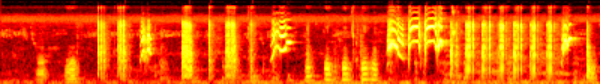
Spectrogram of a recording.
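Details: Javan myna morning training song, a busy medley of sharp ticks, short whistles, gurgling lower notes and bright looping whistles, ending in a fast run of repeated high chips.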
